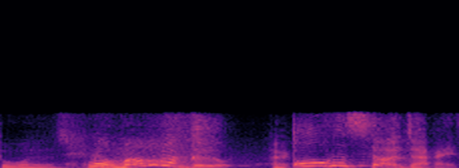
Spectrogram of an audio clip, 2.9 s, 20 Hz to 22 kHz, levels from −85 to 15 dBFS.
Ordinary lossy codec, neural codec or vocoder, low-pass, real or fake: none; codec, 16 kHz, 0.5 kbps, X-Codec, HuBERT features, trained on general audio; 7.2 kHz; fake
